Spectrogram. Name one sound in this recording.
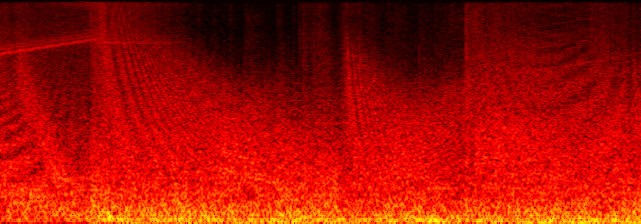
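A heavy magical blast rumbles and explodes.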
